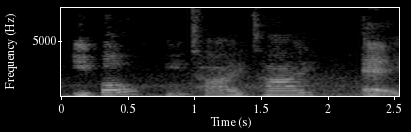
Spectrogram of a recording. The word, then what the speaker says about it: Epo i tai tai e: Pronunciation, Ipo, Itai Tai A, even though it's a letter E, we're going to make the A sound.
